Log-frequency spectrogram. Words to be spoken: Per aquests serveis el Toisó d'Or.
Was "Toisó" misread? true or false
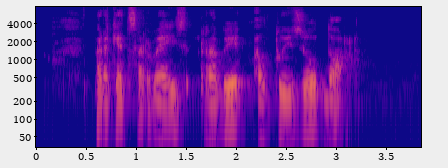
false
